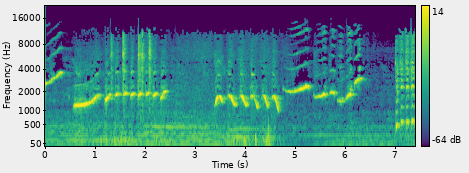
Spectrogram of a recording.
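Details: Aceh white-rumped shama male with female at Ujong Pancu: a whistled series of repeated upslurred notes, a run of five descending slurs, then melodic whistles; clicking sounds and a low hum throughout.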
